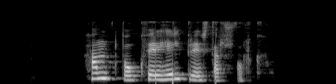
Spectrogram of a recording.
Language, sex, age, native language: Icelandic, female, 30-39, Icelandic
